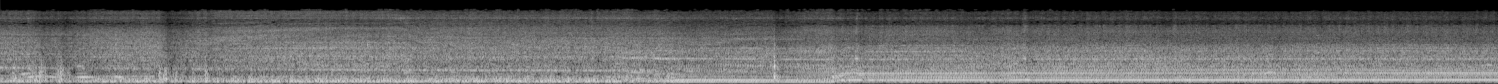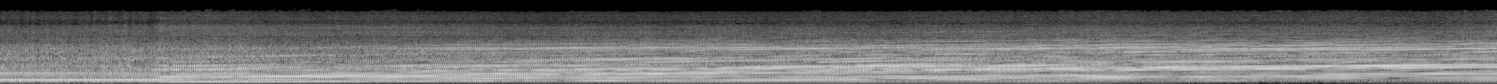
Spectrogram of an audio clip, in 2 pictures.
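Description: Yamaha R1's inline-four engine running on a chassis dyno. It revs unevenly for the first few seconds, is held at steady revs for about ten seconds, then climbs in one long smooth rise in revs through the dyno pull.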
